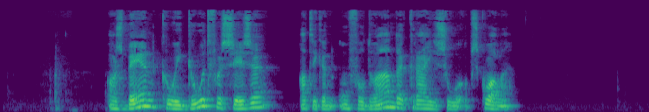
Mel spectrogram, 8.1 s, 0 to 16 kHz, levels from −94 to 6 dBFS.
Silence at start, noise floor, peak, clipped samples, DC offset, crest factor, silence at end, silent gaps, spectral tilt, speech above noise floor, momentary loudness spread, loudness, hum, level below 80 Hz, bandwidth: 0.7 s; -87 dBFS; -6 dBFS; under 0.1%; under 0.1%; 20 dB; 1.65 s; none; -6 dB/octave; 63 dB; 10 LU; -24 LUFS; none; -64 dBFS; 11.5 kHz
